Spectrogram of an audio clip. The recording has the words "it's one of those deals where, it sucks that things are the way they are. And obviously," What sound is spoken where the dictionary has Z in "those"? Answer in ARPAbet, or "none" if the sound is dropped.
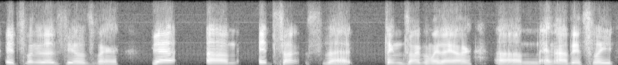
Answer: Z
